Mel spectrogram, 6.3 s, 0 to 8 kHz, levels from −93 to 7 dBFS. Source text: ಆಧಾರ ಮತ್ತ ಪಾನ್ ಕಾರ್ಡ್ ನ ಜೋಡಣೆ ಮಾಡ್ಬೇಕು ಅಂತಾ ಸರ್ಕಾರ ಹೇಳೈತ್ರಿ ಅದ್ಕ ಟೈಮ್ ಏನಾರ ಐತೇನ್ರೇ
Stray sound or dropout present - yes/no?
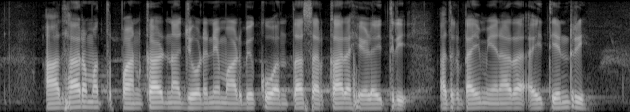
no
